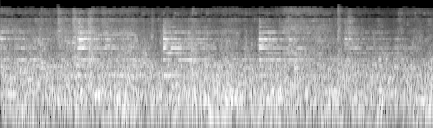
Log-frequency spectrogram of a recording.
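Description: Narrow-gauge steam train rolling along the track: a steady rumble with wheels clacking over rail joints and brief high squeals coming and going about once a second as the cars round a curve.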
